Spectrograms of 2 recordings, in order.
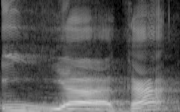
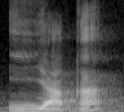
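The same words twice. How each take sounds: First: The y sound is held long and doubled. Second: The y sound is short and single. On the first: Only to You do I worship. The speaker calls it right. "hanya kepada engkau ya Allah saya menyembah" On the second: Only to your sunlight do I worship. The speaker calls it wrong. "Ya-nya enggak ditasdid, ya-nya enggak didobel"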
